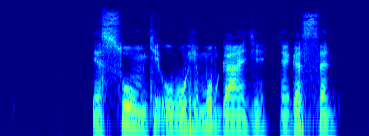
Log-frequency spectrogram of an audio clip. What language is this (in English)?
Kinyarwanda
